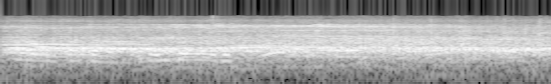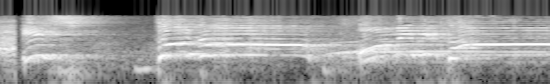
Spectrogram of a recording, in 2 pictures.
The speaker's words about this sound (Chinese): 大阪大洞窟也塞爆狂欢的人潮，在街头狂吼狂叫。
